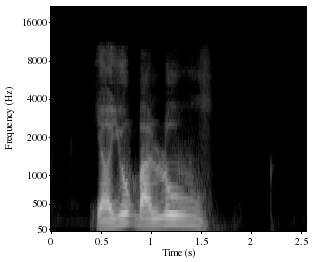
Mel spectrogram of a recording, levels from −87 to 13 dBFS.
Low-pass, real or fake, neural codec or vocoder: 10.8 kHz; fake; codec, 16 kHz in and 24 kHz out, 0.9 kbps, LongCat-Audio-Codec, fine tuned four codebook decoder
